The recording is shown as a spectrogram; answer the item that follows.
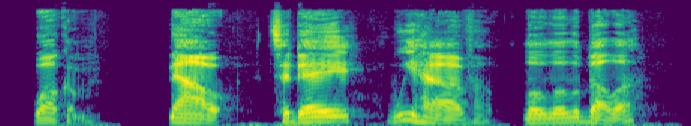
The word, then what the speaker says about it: Lola La'Bella: Now, today we have Lola Labella, right?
